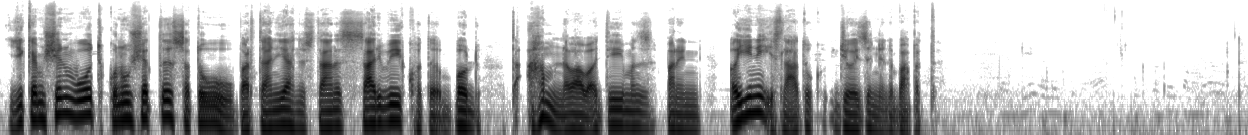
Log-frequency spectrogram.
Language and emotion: Kashmiri, neutral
